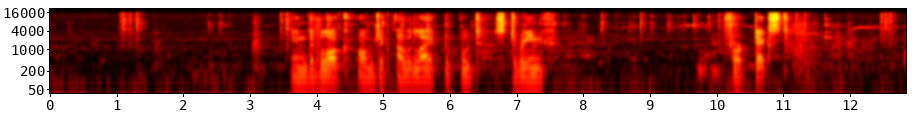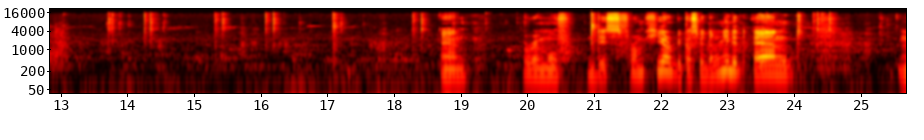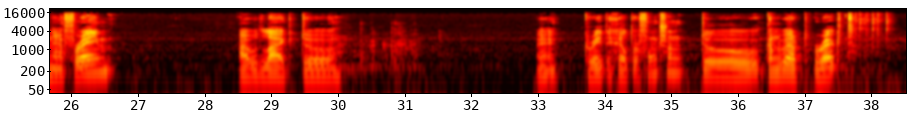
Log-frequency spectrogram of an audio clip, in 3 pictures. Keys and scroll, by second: 2.4 super+c, 4.0 Return, 4.8 super+., 4.9-6.4 typing, 6.9 shift+Return, 7.5 Return, 7.6-11.3 typing, 13.8 super+c, 14.4 super+v, 17.1 BackSpace, 19.1 super+Left, 19.9 shift+super+Left, 20.1 shift+super+Down, 20.9 shift+Return.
